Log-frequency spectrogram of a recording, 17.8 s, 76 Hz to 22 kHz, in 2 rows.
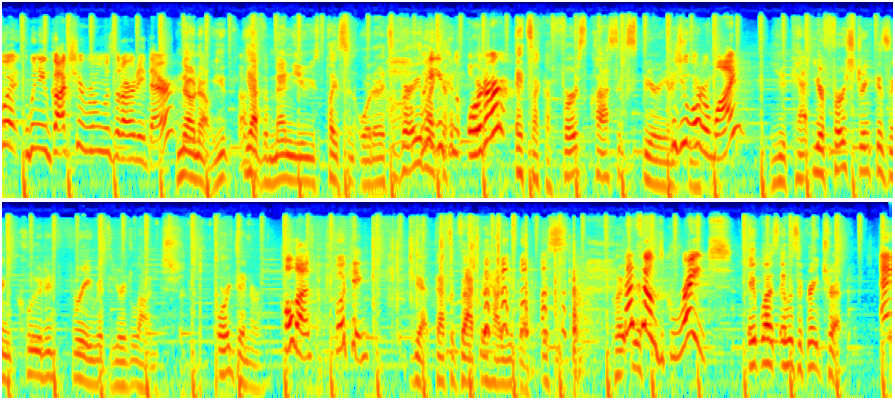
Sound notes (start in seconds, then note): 12.6 fingers tapping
